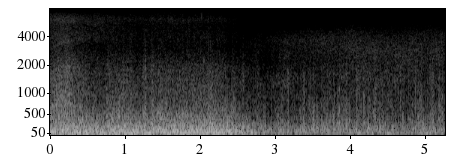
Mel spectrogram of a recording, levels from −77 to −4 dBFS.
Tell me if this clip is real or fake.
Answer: real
